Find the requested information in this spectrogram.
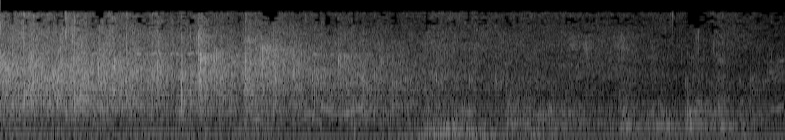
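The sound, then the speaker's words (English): Applause from an audience at an event, cheering on the sound and AV team, a dense, steady wash of clapping that stays loud throughout and eases slightly in the second half. “Let's give a hand again for the sound and the AV people.”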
